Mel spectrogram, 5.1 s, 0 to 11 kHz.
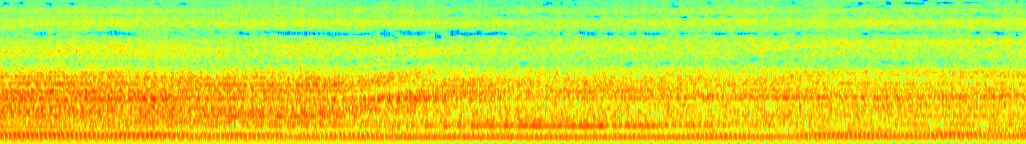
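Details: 1960 Detroit 4-71 two-stroke diesel, ex-generator engine said to have only test hours: a steady, even drone with a constant low hum and no knocks or misses; owner notes a little smoke at low rpm.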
